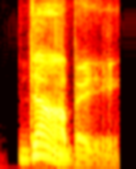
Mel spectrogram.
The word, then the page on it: Derby: British English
